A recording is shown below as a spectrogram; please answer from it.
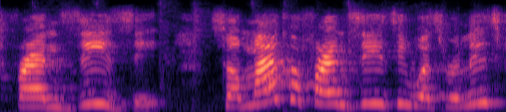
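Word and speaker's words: Franzese: Well, there's a uh there's a his name is pronounced Franzi.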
